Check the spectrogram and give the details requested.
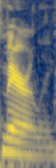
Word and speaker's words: Marilyn: my name marilyn he keeps saying it wrong but it's merrily it's okay he's sorry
